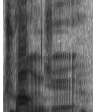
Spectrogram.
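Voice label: "chuàngjǔ", Chinese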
